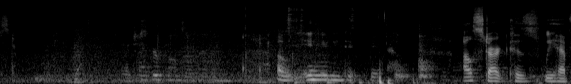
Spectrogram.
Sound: speaking off mic

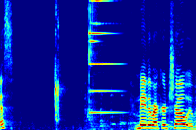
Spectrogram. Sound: kiss

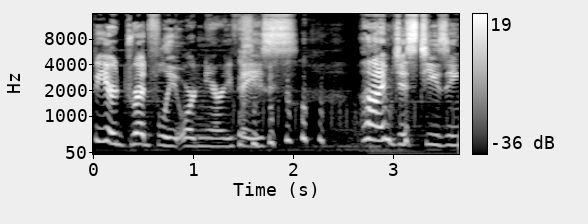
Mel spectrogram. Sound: Mother Gothel Laughs

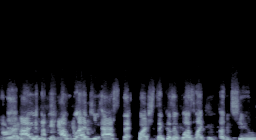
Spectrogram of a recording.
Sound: laughs

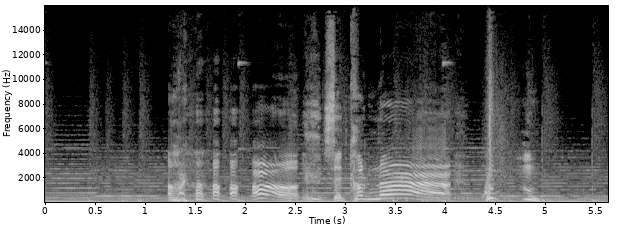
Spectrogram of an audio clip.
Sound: laugh

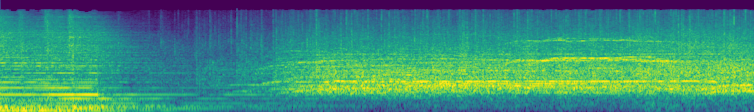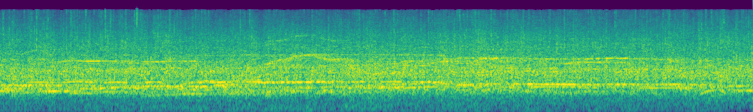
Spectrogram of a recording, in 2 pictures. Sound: crowd applause

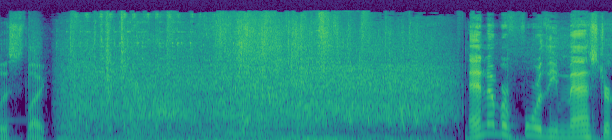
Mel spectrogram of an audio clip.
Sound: crowd roars

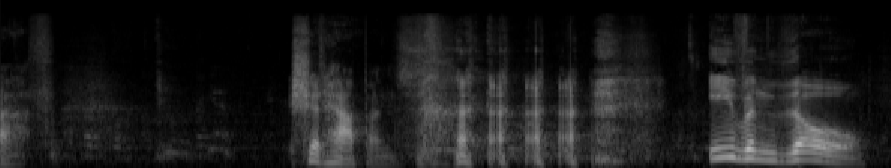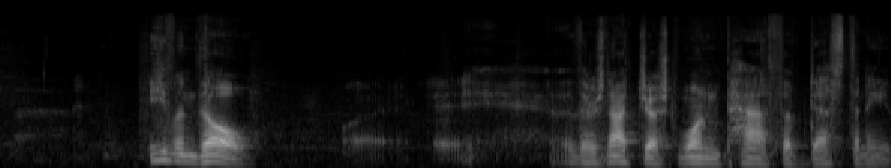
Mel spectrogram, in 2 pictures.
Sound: chuckling

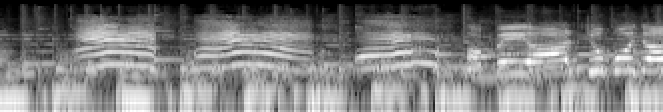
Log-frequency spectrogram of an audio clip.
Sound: baby is crying

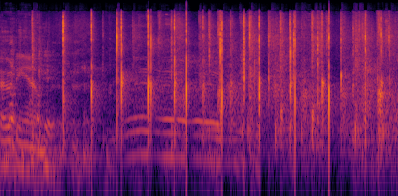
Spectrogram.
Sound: applause

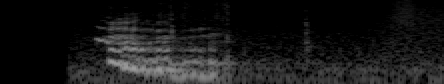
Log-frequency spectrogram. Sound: sad whining

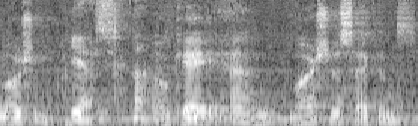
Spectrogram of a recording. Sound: laugh

